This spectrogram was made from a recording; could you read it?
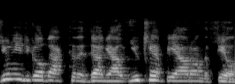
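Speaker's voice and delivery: yelling. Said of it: "yelling at me like I'm some kid".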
